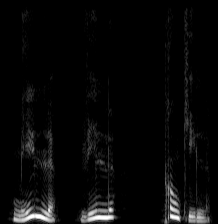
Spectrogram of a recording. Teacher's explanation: В них звучит не «е», а согласная «л», мягкая «л».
